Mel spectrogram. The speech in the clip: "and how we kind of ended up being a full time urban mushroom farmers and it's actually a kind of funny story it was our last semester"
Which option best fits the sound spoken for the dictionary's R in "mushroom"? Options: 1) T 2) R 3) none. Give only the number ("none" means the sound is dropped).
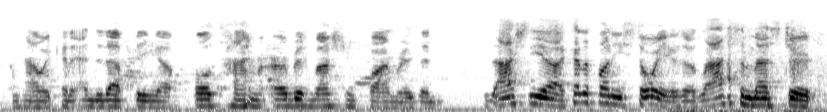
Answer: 3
